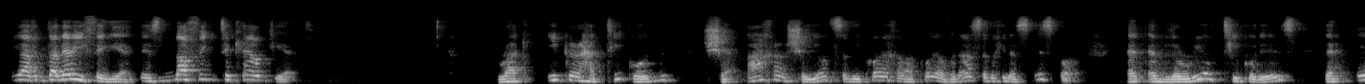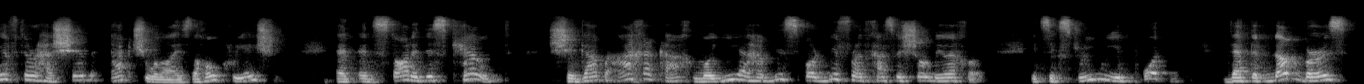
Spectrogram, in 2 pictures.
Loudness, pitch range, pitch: -24 LUFS, 135-210 Hz, 175 Hz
